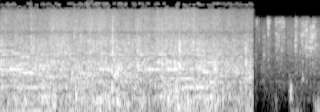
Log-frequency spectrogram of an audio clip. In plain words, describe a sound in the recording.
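Water sloshes and splashes around a child rolling inside an inflatable ball.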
